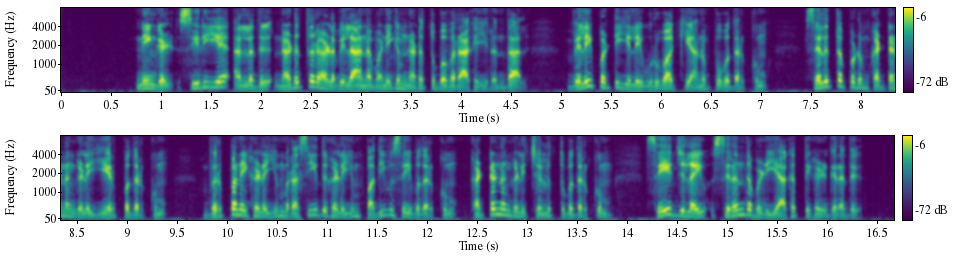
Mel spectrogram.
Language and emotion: Tamil, neutral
